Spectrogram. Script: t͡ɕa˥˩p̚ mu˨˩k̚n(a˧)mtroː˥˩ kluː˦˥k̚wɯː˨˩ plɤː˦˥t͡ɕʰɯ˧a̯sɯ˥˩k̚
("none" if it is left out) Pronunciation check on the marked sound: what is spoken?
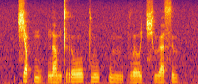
a˧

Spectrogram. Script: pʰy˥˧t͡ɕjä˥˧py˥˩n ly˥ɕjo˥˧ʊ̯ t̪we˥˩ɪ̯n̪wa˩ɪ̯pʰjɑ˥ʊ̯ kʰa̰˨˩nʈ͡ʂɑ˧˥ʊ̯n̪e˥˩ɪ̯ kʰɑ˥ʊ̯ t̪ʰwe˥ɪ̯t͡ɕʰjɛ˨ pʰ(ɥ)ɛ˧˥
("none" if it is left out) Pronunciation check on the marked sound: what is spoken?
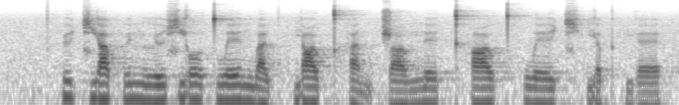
j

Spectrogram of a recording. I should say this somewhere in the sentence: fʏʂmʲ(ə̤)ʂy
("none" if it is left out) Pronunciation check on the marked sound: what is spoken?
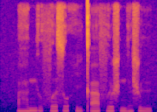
a̤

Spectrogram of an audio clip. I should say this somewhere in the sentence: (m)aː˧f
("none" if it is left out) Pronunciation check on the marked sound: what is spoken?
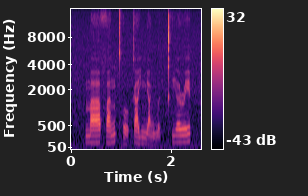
m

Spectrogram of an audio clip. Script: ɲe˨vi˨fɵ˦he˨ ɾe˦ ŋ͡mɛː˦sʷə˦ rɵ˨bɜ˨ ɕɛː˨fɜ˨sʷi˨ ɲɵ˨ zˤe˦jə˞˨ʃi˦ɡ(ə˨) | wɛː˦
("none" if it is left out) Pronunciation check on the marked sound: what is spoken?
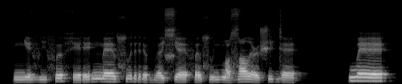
ɛ˨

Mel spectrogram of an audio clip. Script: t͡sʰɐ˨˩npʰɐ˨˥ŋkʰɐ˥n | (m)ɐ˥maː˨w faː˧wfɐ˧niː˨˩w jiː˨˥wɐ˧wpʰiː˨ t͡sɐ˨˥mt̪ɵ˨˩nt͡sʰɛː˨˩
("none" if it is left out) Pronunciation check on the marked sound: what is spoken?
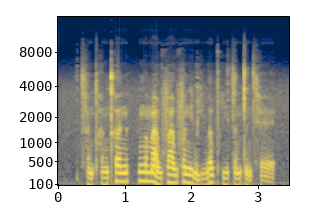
ŋ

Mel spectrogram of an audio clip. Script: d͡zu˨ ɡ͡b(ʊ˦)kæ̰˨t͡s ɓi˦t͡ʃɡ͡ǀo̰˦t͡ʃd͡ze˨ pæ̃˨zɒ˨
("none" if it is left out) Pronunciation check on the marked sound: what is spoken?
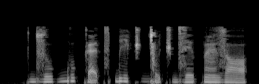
u˦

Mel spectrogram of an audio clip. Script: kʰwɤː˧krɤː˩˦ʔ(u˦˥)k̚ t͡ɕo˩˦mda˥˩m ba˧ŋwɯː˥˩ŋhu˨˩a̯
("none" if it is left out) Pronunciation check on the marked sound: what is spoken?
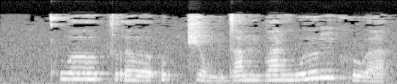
u˥˩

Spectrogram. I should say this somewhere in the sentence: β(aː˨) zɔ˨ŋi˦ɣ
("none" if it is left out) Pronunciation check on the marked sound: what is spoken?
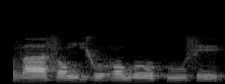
aː˨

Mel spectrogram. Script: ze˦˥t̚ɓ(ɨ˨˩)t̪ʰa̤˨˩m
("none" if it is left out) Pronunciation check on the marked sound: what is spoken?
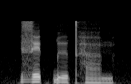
ɨ˧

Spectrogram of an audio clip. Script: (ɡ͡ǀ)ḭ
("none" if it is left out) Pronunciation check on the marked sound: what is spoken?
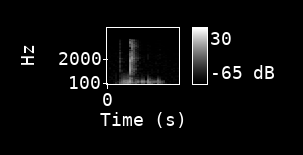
d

